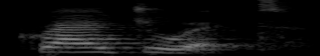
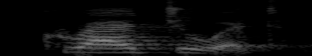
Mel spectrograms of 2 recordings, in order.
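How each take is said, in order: First: The final syllable is reduced to 'it'. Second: The final syllable is reduced to 'it'.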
